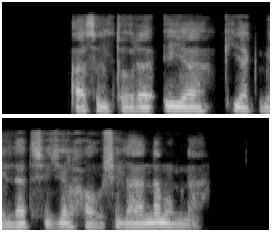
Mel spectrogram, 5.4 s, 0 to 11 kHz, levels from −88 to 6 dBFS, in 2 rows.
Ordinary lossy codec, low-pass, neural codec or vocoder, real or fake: AAC, 64 kbps; 7.2 kHz; codec, 16 kHz, 4 kbps, FreqCodec, smaller model; fake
